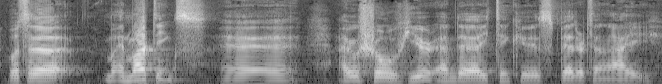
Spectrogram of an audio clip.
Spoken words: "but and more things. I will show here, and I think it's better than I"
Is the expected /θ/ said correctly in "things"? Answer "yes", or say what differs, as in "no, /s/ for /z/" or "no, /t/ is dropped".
no, /t/ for /θ/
